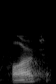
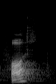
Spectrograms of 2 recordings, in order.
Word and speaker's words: Fořt: well as i said my name is ford or fosht if you can pronounce that and i'm a key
